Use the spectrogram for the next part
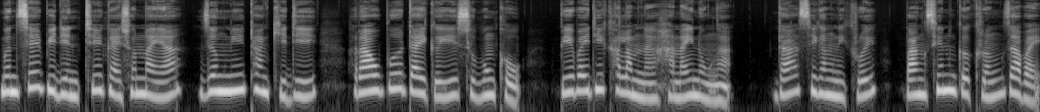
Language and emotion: Bodo, neutral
